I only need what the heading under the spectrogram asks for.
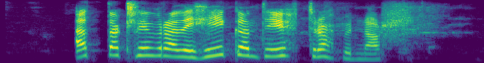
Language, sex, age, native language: Icelandic, male, 18-19, Icelandic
